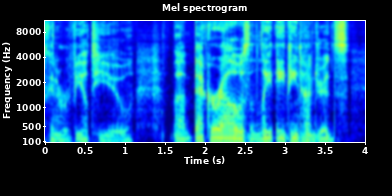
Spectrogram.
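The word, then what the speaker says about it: Becquerel: and you have a great story of the Beckel story if you wouldn't mind telling it. It's so interesting. Is that the And maybe I'm getting his name wrong. The uh the uranium photo. Oh yeah. Beckerel.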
